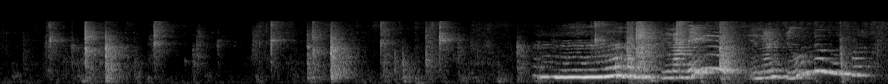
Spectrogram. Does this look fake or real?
real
